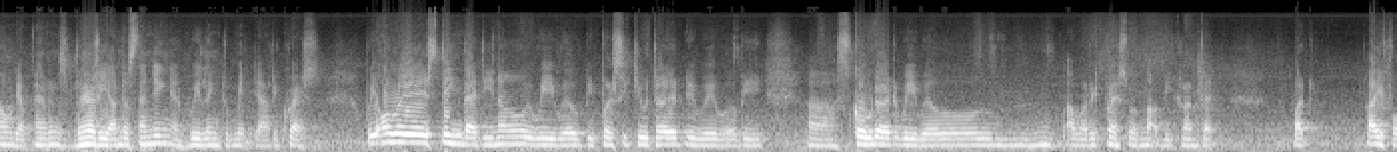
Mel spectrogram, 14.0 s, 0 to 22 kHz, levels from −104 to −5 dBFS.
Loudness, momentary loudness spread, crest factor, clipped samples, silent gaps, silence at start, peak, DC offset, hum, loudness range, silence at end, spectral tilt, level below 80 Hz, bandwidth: -12 LUFS; 16 LU; 12 dB; 0.5%; none; 0 s; 0 dBFS; 0.8%; none; 6 LU; 0 s; -8 dB/octave; -36 dBFS; 11.5 kHz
